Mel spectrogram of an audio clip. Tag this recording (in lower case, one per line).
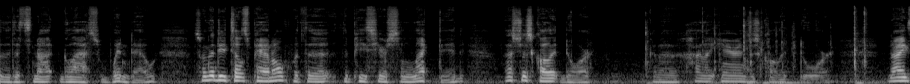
speech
